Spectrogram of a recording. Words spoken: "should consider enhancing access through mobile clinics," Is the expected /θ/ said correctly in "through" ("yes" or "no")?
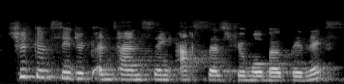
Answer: no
